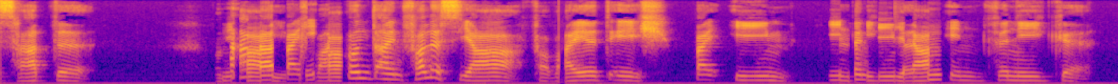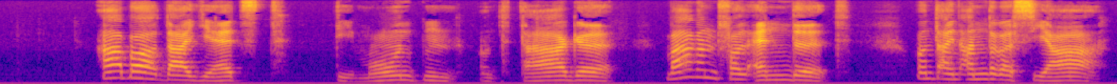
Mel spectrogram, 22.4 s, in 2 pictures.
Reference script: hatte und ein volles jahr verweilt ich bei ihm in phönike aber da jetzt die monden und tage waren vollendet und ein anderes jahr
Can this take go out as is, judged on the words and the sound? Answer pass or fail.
fail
